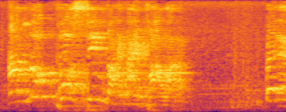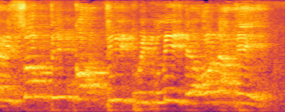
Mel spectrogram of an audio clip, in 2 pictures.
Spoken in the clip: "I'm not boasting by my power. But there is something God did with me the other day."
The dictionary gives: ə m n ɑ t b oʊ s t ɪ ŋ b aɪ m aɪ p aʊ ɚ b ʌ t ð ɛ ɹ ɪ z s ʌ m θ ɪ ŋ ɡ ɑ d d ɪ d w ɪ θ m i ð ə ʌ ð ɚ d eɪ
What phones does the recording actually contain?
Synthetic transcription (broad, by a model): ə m n ɑ t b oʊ s t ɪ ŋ b aɪ m aɪ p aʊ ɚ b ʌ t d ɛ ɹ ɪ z s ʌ m t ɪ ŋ ɡ ɑ d d ɪ d w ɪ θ m i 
